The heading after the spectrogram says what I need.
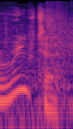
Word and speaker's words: router: german so yeah and a router routes data which is why we call it a rooter it is ridiculous oh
